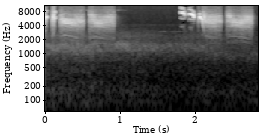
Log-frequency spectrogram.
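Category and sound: bird, chickadee calling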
